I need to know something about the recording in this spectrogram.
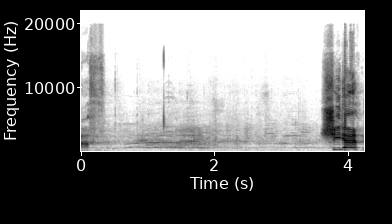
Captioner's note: audience cheers and applause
